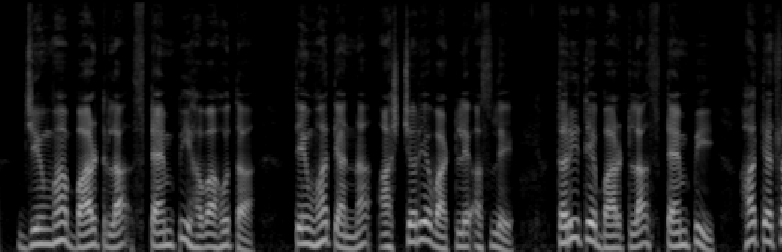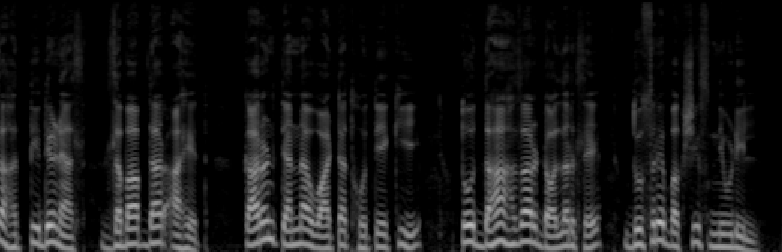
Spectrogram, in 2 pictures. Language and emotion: Marathi, neutral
